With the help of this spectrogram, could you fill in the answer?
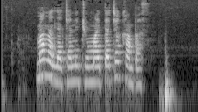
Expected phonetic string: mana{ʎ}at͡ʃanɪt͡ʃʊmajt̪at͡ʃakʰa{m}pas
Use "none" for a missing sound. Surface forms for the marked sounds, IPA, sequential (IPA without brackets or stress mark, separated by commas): ʎ, m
